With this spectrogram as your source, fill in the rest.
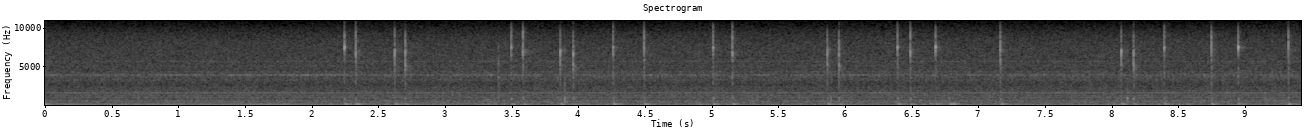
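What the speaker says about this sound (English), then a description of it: "typed in my equation, hit graph" Keys are pressed on a graphing calculator keypad to enter an equation, with soft, quick plastic clicks in irregular bursts over a faint steady hum.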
